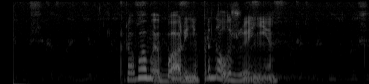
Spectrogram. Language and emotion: Russian, sad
